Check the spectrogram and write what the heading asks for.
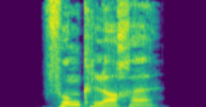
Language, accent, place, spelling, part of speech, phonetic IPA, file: German, Germany, Berlin, Funkloche, noun, [ˈfʊŋkˌlɔxə], De-Funkloche.ogg
- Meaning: dative singular of Funkloch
